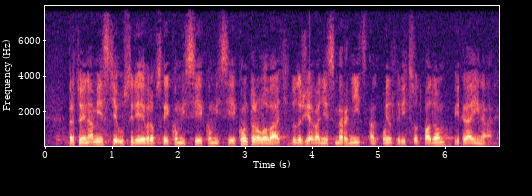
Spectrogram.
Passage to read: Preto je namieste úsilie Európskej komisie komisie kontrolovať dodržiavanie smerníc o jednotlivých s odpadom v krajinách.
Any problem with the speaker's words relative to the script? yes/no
no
